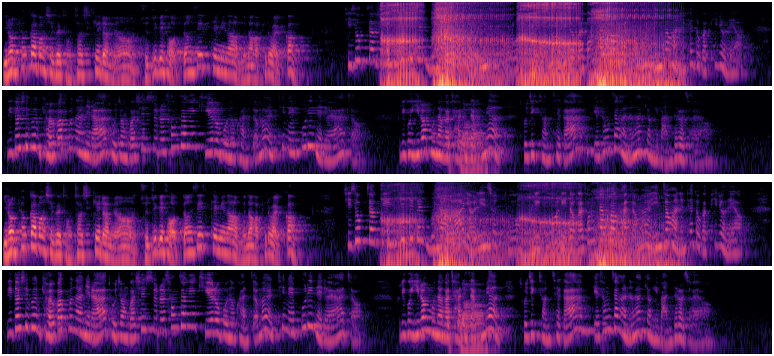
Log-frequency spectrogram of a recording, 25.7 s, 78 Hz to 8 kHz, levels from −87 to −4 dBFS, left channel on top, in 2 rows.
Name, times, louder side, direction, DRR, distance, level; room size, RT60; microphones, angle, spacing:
voice 1, 0.0-4.9 20.4-20.9, right 3 dB, 45° right, 7 dB, 1.1 m, -35 dB
voice 2, 5.4-18.8 19.2-24.7, right 2 dB, 70° right, 6 dB, 2.3 m, -42 dB
Breathing, 6.3-11.4, left 6 dB, 75° left, 0.5 m, -31 dB
20.5 x 7.0 x 9.5 m, 0.71 s
head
